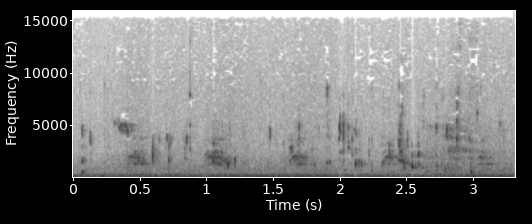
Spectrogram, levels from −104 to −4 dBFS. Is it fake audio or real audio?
real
